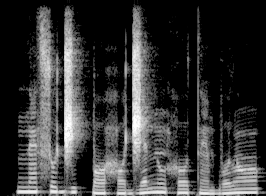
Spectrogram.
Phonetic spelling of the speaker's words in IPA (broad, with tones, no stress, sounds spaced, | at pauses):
n ɛ̃˦ s u˦ d͡ʒ i˧ k͡p ɔ˨ h ɔ˨ d͡ʒ ɛ˨˦ n ũ˦˨ h o˧ t ɛ̃˨ b o˨˦ l ɔ̃˦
